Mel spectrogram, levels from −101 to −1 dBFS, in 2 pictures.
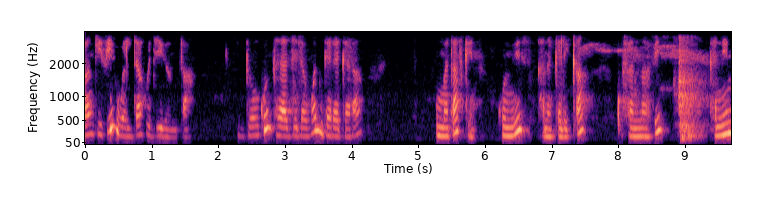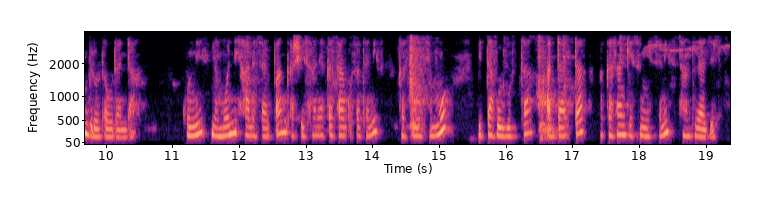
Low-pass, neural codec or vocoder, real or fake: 3.6 kHz; none; real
